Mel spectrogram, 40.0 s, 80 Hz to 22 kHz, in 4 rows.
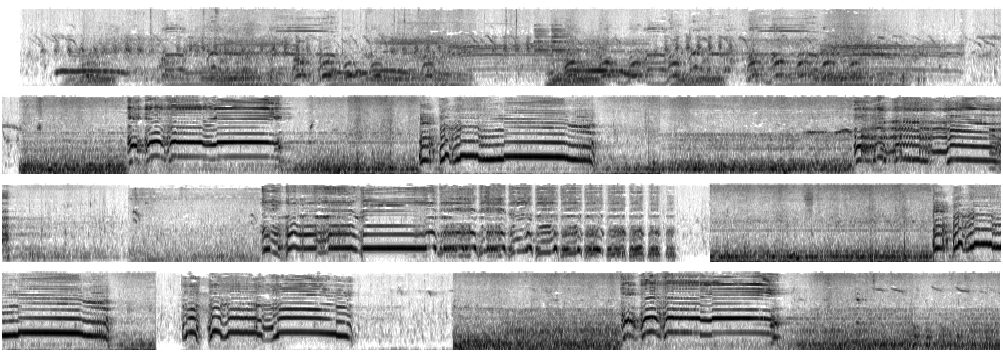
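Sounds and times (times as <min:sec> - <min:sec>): rooster crowing: 0:01.6 - 0:09.5, 0:11.2 - 0:16.6, 0:18.5 - 0:20.2, 0:22.6 - 0:25.5, 0:28.8 - 0:33.5, 0:36.2 - 0:37.9.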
